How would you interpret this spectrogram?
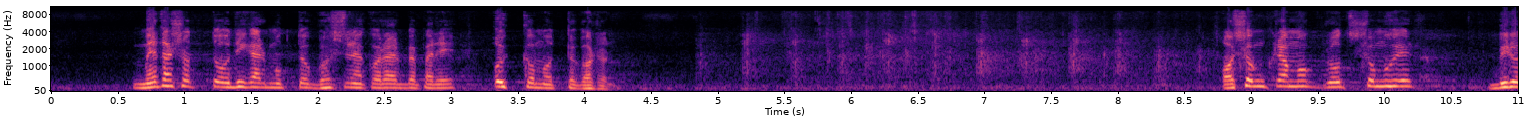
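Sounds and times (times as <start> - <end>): audience applause: 4.8 - 9.1.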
